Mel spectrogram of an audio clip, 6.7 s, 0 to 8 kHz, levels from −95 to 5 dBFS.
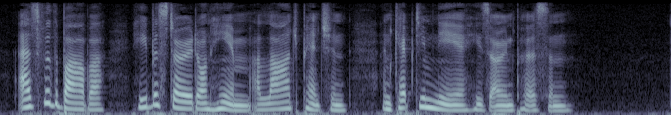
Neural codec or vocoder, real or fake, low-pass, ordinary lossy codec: none; real; 7.2 kHz; MP3, 64 kbps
